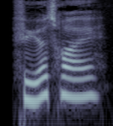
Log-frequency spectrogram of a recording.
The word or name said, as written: førertrøje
